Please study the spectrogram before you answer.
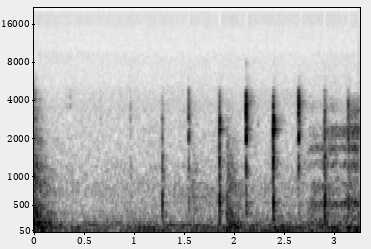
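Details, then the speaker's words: Classic Range Rover hard-dash plastic heater box, blower motor on the bench: quiet high-pitched squeaky chirps three to four times a second from a worn top bearing with felt pads; motor replaced. "this one's not great this one is if I hold the wires away from the blower that's not nice the reason it's not nice is if you look at the bearing on the top end there"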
